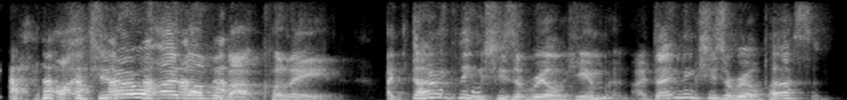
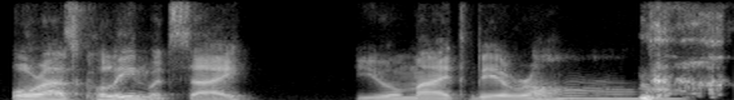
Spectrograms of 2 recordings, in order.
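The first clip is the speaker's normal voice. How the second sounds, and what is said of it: Bad put-on German accent. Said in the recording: “That was the worst German accent I think I've ever heard.”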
